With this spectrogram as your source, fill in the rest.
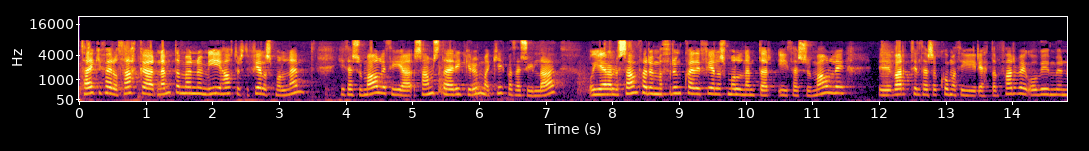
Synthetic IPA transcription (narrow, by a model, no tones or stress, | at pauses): t̪ʰaːjcɪfajɾɪawθahkanɛmt̪amœnːʏmiɦawht̪vɪr̥t̪ɪfjɛːlasmawlnɛmt̪ | iθɛsːʏmaːwlɪθiaðsamst̪ajðɪɾiːcɪɾʏmːaðcʰɪhpaθɛsːʏilaːɣ | ɔɣjɛɣɛɾalvɛɾsamfajɾʏmaðfɾʏŋkʰvajðɪfjɛːlasmawlnɛmt̪aɾiθɛsːʏmaːwlɪ | vaɾt̪ʰɪlθɛsːaðkʰɔːmaθiːɾjɛht̪anfaɾvɛɣɔɣvɪðmʏːnʏ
